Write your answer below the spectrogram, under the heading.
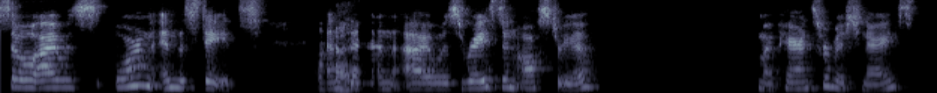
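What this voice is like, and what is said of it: Unusual, hard-to-place accent. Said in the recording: “we both have funny accents, so hopefully our viewers and listeners will be okay with our unusual accent.”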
